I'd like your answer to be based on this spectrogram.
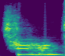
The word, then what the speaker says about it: Chaba: Junita, you spell it with J-U-N-I-T-O-R. And then my surname is Chaba. Chaba is C-H-A-B-A.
